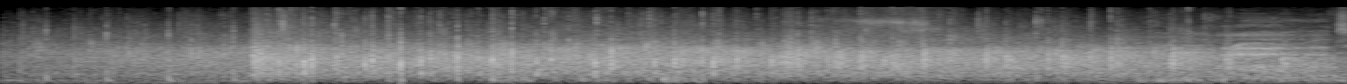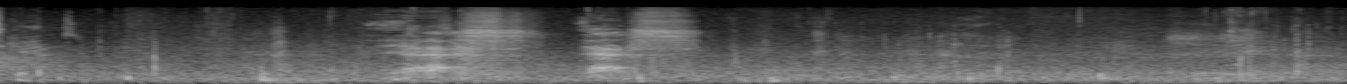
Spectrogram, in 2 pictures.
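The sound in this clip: An audience applauds to welcome two guest speakers. The clapping is steady and dense for about six seconds, then fades into quieter sounds with some talk.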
